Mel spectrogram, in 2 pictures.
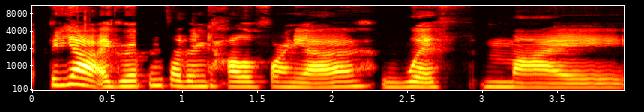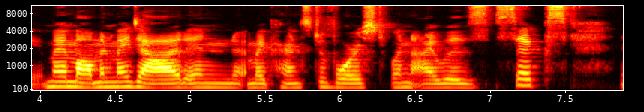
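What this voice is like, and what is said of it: Southern California Valley girl accent. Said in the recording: “I'm from LA originally, hence why I have the accent of Cher from Clueless”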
